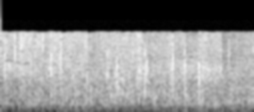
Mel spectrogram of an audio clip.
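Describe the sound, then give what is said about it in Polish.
Clapping for a visiting parish group at a church gathering at a sanctuary, a dense, even patter like rain that holds steady from start to finish. “Brawa dla nich.”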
